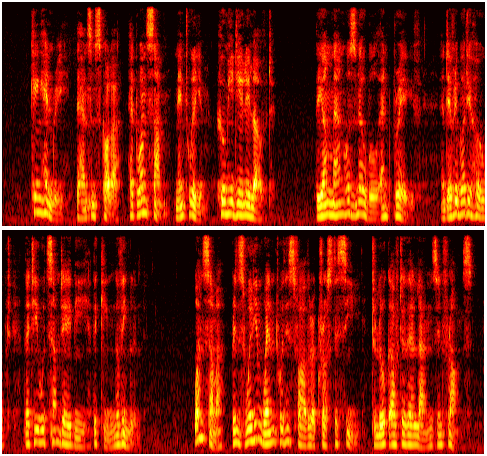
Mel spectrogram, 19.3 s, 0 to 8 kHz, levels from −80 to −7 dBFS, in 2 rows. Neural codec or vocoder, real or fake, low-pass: none; real; 7.2 kHz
